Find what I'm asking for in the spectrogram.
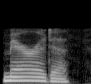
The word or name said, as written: Meredith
